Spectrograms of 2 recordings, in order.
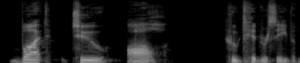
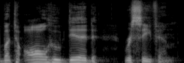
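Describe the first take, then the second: First: "But to all" slowed right down, each word weighed; slow emphatic repeat. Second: Said in the usual way. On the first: Shown as a demonstration. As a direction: savour "But to all who did receive him" word by word. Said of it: "slow repeat of the verse". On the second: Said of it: "repeats the phrase slowly".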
